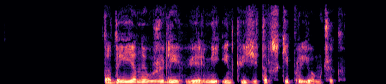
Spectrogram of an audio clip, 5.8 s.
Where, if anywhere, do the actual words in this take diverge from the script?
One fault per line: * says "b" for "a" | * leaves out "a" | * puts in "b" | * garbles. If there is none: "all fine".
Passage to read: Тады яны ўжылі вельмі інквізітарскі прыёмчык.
all fine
